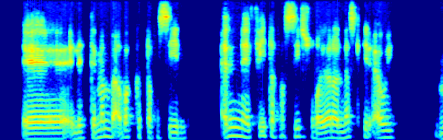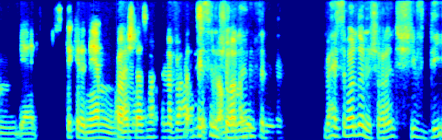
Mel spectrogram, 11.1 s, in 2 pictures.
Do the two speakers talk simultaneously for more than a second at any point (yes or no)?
yes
